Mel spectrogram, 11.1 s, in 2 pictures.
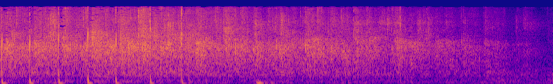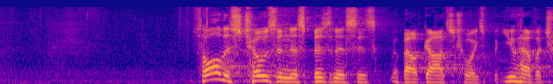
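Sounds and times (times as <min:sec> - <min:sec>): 
crowd applause: 0:00.0 - 0:05.5
speech: 0:07.6 - 0:11.0.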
